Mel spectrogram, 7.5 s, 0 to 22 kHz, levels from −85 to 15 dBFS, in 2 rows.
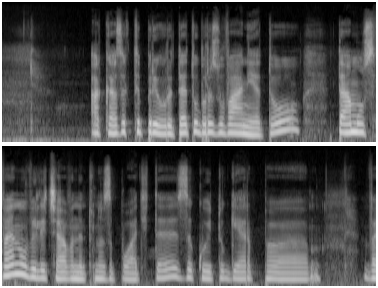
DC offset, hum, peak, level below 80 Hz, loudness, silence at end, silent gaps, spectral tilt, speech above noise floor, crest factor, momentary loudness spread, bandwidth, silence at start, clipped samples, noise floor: under 0.1%; none; 0 dBFS; -42 dBFS; -14 LUFS; 0 s; none; -5 dB/octave; 25 dB; 14 dB; 12 LU; 15 kHz; 0 s; under 0.1%; -39 dBFS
